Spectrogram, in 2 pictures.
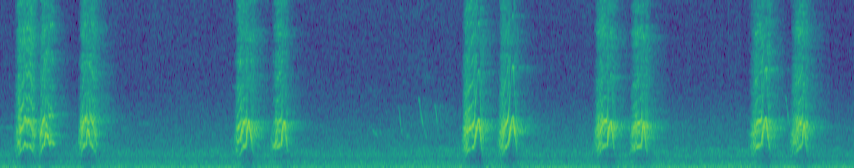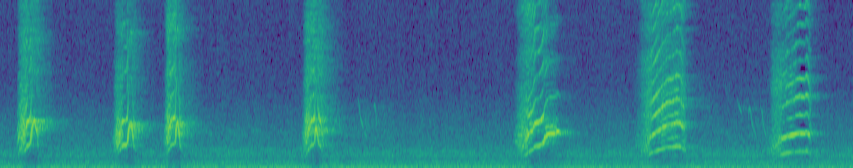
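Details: Blue-faced honeyeater in Australia, a very noisy bird, giving loud harsh squawking notes in quick pairs and runs, roughly a dozen over the stretch, the last few bending into rising-falling strained cries; soft background hum.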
